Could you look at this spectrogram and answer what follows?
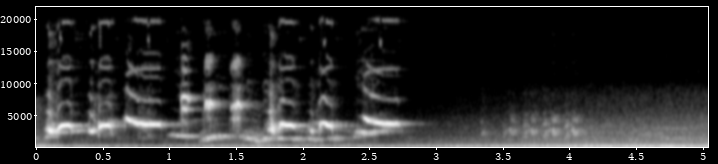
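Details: Relaxed ngeplong-style song of an orange-headed thrush for prompting kept songbirds: loud clear whistled phrases, some rising and some falling, for about three seconds, then faint distant notes and a low hum.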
